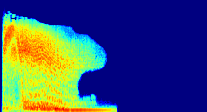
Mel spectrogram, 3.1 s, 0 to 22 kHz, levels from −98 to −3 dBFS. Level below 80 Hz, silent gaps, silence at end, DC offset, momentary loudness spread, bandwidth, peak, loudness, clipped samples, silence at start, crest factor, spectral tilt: -32 dBFS; none; 1.45 s; under 0.1%; 19 LU; 13 kHz; 0 dBFS; -10 LUFS; under 0.1%; 0.05 s; 16 dB; -1.5 dB/octave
